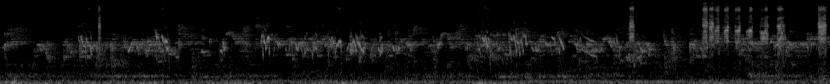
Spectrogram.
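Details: Happy budgie twittering in steady warbled chatter, ending with a quick series of sharp clicking sounds.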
